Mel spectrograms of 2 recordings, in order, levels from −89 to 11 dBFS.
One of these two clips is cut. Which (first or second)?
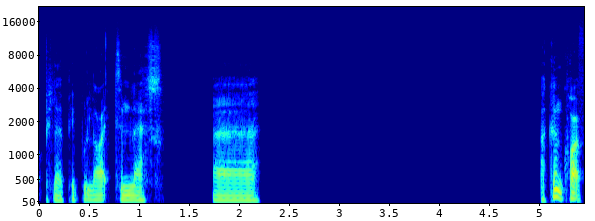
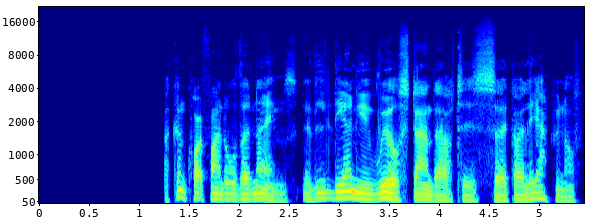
first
